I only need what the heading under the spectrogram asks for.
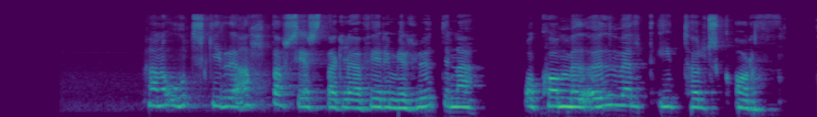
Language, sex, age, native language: Icelandic, female, 70-79, Icelandic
